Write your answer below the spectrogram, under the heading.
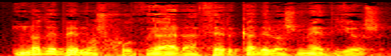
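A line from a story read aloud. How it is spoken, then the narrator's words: Plain. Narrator (Spanish): dijo Dupin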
